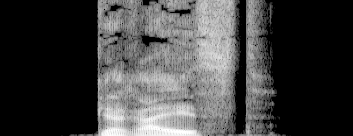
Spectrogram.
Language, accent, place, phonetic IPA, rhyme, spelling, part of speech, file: German, Germany, Berlin, [ɡəˈʁaɪ̯st], -aɪ̯st, gereist, verb, De-gereist.ogg
- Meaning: past participle of reisen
